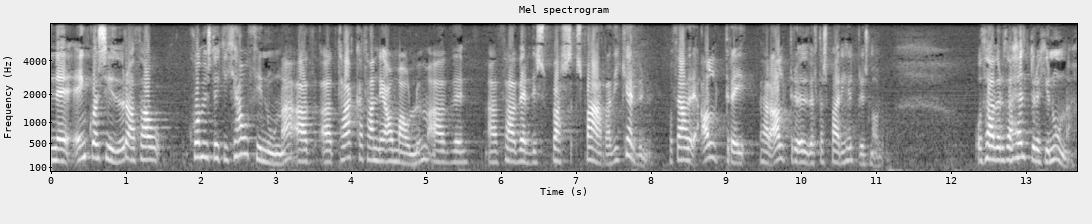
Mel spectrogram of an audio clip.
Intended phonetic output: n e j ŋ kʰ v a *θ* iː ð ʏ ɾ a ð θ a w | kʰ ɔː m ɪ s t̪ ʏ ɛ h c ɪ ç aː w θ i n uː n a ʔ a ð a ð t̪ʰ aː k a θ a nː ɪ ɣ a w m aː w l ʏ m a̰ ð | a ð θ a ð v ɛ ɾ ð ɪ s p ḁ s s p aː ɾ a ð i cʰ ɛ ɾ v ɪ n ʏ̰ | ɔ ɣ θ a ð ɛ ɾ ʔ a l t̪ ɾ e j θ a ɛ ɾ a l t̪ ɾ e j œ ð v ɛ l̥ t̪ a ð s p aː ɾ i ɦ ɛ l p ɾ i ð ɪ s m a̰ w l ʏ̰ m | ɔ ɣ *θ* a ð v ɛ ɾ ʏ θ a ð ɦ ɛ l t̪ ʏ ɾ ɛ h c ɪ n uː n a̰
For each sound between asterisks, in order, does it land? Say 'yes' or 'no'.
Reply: no, yes

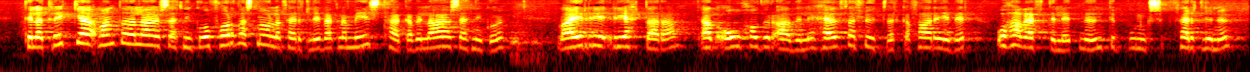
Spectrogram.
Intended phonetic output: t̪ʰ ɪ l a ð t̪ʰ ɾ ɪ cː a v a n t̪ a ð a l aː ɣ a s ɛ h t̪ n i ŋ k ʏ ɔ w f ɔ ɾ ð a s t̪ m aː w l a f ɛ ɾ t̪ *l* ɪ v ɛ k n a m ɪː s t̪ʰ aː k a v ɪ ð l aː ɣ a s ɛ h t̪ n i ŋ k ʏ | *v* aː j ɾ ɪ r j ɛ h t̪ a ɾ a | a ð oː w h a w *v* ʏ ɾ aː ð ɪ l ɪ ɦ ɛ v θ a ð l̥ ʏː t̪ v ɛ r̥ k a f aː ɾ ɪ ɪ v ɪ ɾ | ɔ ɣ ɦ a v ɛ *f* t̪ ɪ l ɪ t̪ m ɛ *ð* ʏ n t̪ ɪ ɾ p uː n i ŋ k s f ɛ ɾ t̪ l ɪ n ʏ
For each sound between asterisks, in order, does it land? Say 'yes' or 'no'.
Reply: yes, yes, no, yes, yes

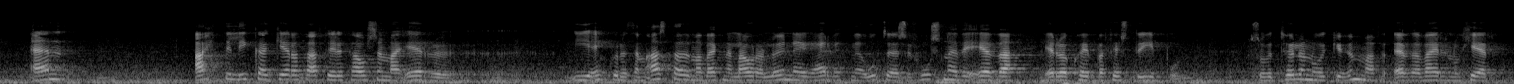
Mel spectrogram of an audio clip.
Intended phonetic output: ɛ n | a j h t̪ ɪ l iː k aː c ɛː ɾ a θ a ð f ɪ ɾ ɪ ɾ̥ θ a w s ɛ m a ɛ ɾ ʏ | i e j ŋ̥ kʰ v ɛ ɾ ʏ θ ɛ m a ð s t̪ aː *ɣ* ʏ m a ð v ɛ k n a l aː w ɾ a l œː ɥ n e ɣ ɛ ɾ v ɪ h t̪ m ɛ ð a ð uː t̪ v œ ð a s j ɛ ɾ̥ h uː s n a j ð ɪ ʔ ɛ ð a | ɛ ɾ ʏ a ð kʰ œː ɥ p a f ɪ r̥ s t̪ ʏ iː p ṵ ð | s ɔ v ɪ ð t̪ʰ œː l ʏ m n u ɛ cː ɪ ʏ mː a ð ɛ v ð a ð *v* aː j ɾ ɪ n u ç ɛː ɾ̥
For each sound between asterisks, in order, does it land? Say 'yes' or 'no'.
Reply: no, yes

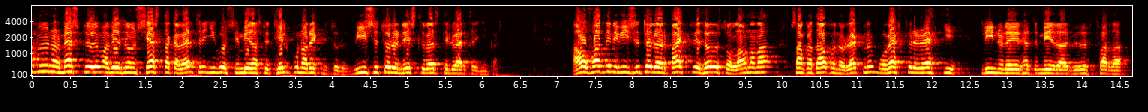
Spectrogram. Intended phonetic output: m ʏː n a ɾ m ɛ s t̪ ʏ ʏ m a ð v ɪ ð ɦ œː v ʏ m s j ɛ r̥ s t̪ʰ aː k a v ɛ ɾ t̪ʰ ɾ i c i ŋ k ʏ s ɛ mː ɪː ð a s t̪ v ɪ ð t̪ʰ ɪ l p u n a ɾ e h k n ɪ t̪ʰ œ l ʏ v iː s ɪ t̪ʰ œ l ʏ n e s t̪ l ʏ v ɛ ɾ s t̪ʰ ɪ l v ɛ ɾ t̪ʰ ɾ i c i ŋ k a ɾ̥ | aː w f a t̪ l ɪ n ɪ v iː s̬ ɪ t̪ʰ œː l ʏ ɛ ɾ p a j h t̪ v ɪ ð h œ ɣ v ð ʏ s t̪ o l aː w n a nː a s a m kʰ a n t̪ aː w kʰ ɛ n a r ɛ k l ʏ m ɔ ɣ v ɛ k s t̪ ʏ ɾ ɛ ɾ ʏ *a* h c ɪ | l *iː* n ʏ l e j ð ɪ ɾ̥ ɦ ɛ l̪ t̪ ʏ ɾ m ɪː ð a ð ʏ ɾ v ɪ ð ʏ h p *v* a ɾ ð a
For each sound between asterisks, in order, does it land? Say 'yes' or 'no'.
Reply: no, yes, no

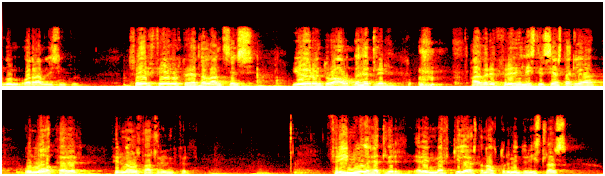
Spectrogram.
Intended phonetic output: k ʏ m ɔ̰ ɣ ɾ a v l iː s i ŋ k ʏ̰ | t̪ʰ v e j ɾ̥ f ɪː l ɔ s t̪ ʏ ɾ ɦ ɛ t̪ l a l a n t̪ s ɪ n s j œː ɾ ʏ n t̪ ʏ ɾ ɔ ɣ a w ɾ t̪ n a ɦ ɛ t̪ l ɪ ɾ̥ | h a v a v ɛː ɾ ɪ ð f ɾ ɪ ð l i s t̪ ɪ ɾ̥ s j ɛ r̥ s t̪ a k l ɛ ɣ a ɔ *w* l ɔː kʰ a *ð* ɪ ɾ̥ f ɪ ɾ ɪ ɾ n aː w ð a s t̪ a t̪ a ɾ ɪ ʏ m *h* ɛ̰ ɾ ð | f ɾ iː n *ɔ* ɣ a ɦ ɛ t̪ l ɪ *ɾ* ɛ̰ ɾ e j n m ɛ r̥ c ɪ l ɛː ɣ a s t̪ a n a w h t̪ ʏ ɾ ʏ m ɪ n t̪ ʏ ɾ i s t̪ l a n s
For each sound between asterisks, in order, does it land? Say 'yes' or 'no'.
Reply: no, yes, no, no, yes

